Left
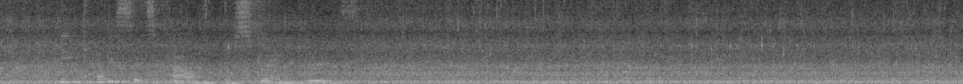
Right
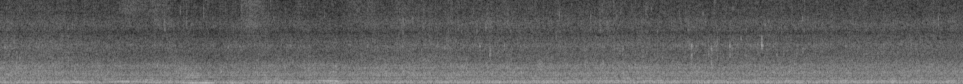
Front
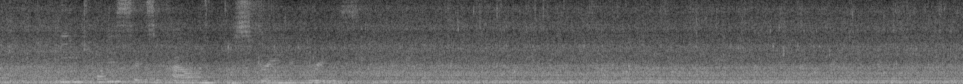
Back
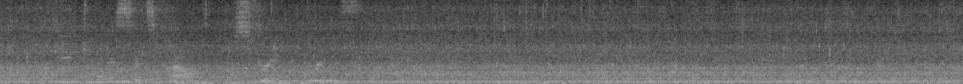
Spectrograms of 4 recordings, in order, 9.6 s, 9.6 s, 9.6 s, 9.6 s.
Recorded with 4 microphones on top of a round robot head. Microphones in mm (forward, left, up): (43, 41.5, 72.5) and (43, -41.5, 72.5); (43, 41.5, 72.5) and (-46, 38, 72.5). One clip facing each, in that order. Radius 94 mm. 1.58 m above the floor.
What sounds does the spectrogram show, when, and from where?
0.6 s a woman speaking: 75° left, 6 m; by 3.7 s 100° left, 7.5 m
